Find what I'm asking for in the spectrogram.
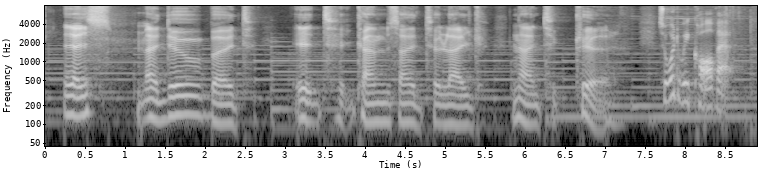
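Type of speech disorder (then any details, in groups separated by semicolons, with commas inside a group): Apraxia of speech; type 1 galactosemia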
